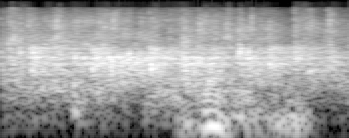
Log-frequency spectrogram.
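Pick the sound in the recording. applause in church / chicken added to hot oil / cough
applause in church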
